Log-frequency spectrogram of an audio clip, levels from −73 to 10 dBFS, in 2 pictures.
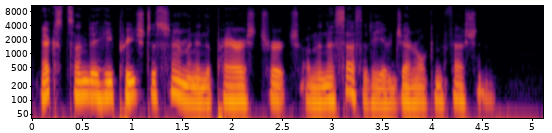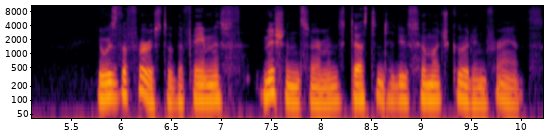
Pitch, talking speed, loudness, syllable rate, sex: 105 Hz, 195 wpm, -18 LUFS, 5.7 syllables/s, male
